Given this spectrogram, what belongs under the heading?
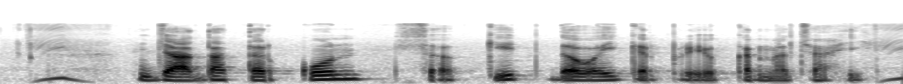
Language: Chhattisgarhi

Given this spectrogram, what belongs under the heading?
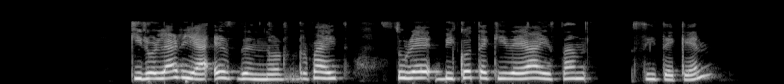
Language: Basque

